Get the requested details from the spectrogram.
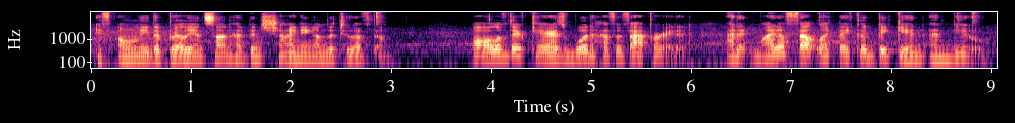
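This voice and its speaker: A man reading a visual novel aloud in a steady storytelling manner. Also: mid-range voice, normal speed, slight background noise. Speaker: let's play narrator.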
